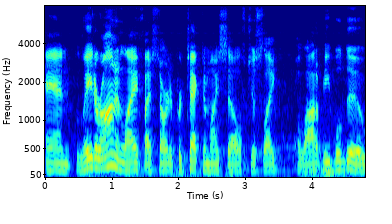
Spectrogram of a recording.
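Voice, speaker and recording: A man with a medium pitch has an unremarkable speaking voice. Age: 60s. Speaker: fishing captain, skin cancer survivor. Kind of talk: testimony.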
